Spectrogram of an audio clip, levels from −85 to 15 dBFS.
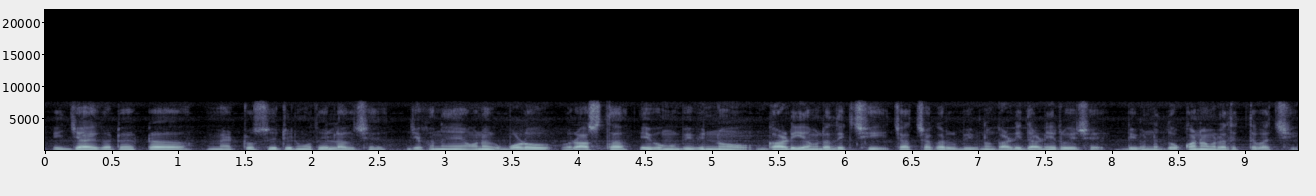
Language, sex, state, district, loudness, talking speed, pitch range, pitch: Bengali, male, West Bengal, Kolkata, -25 LUFS, 170 wpm, 95-110 Hz, 105 Hz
